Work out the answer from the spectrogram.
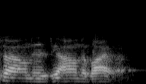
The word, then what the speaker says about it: Islay: The most famous island is the island of Islay. So it's spelled I-S-L-A-Y. It's not Islay. Island.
